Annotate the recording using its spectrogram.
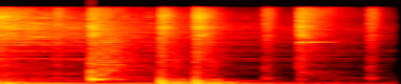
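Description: Instrumental break in a children's song: a few drum kit hits with cymbals over a steady bass, getting quieter near the end.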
